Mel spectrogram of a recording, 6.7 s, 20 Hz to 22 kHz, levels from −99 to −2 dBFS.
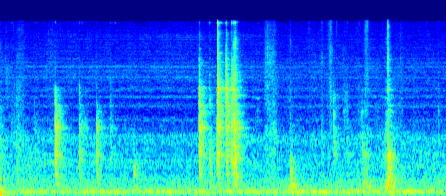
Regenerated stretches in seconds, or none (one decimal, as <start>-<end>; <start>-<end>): none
